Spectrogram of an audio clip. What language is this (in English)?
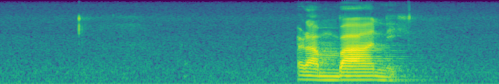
Venda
